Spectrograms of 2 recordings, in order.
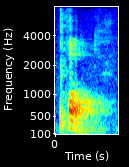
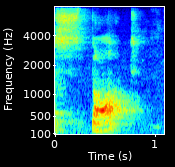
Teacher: Now, if you say the word spot, the air is no longer there for the p. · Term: unaspirated p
